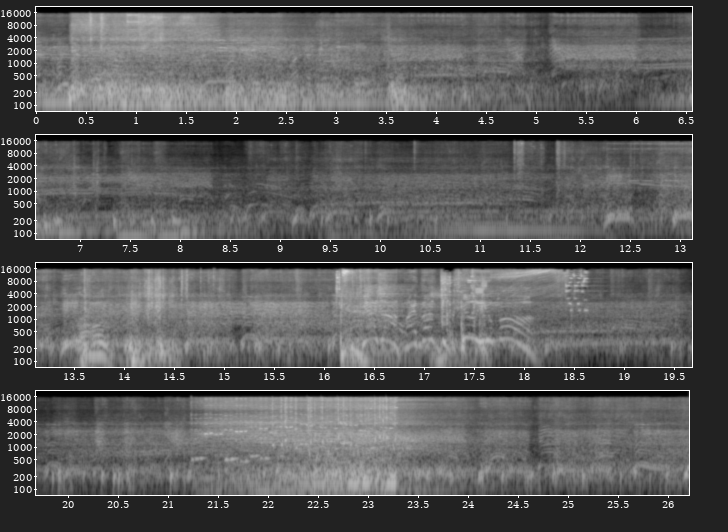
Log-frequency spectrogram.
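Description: Gunfire from a video game crackles in bursts.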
